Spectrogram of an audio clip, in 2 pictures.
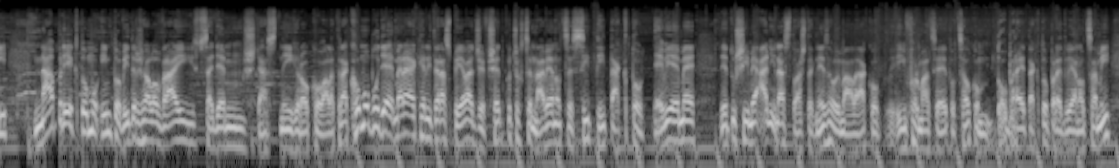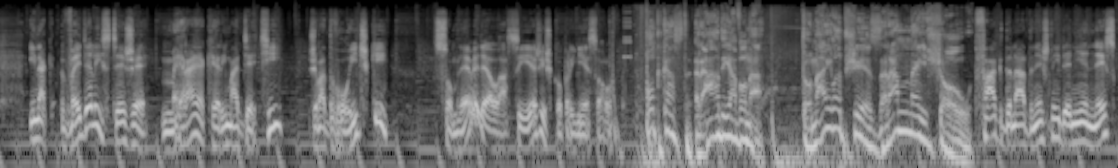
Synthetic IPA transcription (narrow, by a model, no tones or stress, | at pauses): napɾɪɛkt̪ɔmuʔimt̪ɔʋid̪r̩ʒalɔvɾajisɛɟɛmʃcast̪niːɣɾɔkɔʊalɛt̪ɛd̪akɔmubuɟɛmɛɾajakɛɾit̪ɛɾasːpɪɛʋaɟʒɛfʃɛt̪̚kɔt͡ʃɔxt͡sɛmnaʋɪanɔt͡sɛsit̪it̪akt̪ɔɲɛʋɪɛmɛ | ɲɛt̪uʃiːmɛʔa̰ɲinaːst̪ɔaʃt̪aɡɲɛzaujmaa̰lɛakɔḭnfɔɾmaːt͡siajɛt̪ɔt͡sɛlkɔmd̪ɔbɾɛːt̪akt̪ɔpɾɛd̪ʋɪanɔt͡samiinaɡʋɛɟɛliscɛʒɛmɛɾajakʰɛɾimaːɟɛcʰi | ʒ̥ɛmaːd̪ʋɔjit͡ʃki | sɔmɲɛʋɛɟɛla̰sijɛʒiʃkɔpɾʔiɲɪɛsɔ̰lpɔt̪kast̪ɾaːd̪iaʋl̩na̰t̪ɔnajlɛpʃɪɛzɾanːɛjʃɔ̰ʊfaɡd̪nad̪ɲɛʃniːɟɛɲɪjɛɲɛs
